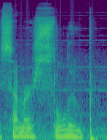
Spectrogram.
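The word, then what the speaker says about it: Somersloop: out real quick so here is what a summer Sloop looks like and it's pronounced s it's spelled s o m e r s l o o p summer Sloop and there's a reason a very good reason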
